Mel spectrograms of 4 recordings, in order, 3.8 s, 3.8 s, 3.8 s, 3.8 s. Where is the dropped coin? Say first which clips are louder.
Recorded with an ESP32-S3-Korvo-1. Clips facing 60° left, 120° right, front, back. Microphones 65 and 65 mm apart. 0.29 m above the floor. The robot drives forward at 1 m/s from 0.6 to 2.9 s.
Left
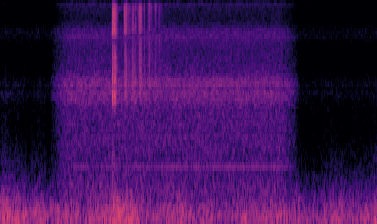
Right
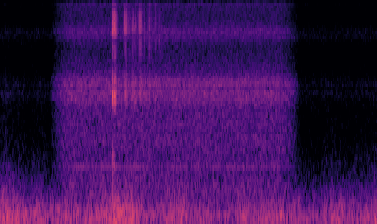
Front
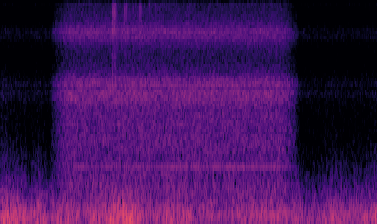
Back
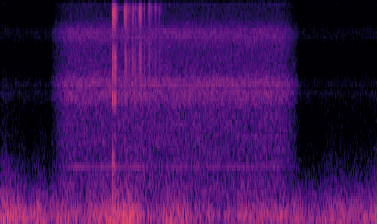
Right 1 dB, back 2 dB; straight behind.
